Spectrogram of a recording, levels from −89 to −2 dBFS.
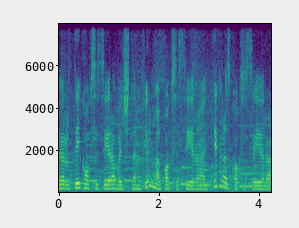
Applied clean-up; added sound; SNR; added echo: none; Wind instrument, woodwind instrument; 11 dB; none.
